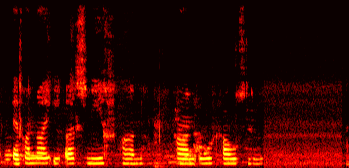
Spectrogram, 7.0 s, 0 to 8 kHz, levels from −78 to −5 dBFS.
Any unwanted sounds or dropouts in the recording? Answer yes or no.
no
